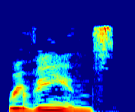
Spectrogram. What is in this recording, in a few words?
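"ravines", British English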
